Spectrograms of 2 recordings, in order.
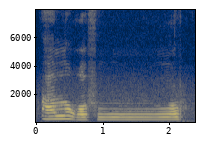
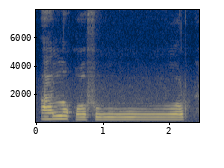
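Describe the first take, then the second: Both takes have the same delivery.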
